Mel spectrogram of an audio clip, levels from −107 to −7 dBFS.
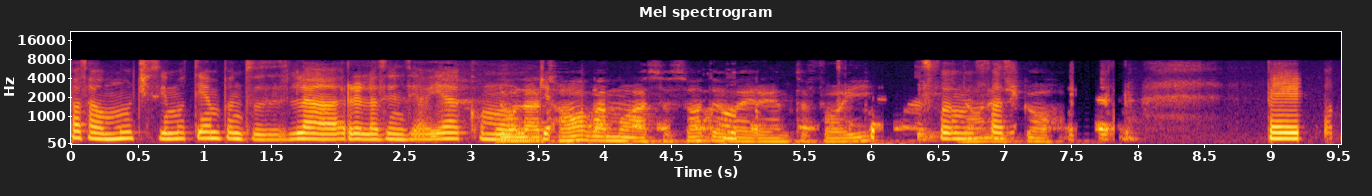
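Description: Echo leak at 2.92–3.07, 3.90–3.94, 4.46–4.81, 6.44–6.52 and 7.39–8.00 s puts a faint delayed copy of the speech, trailing by 361 ms and sitting about 15 to 25 dB below it, into this speech recording. The likely cause is a far-end loudspeaker whose echo canceller let part of its microphone pickup return. Speech suppressed in double talk at 3.56–6.38 and 7.04–7.89 s makes the talker dip by as much as about 40 dB, likely because the canceller, unable to tell local speech from echo while both sides talked, turned everything down.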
